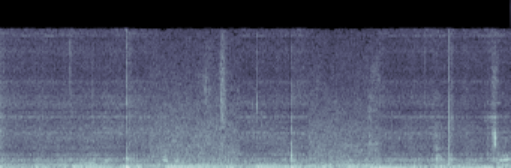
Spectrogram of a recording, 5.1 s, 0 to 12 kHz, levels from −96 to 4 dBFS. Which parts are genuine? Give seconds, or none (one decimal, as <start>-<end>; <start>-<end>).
1.5-2.4; 3.1-3.8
